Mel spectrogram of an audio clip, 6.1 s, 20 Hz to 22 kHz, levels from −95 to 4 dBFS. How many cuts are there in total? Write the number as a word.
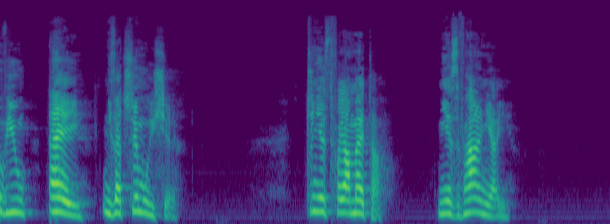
three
